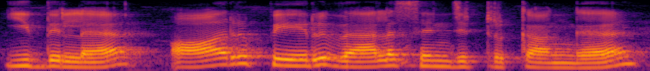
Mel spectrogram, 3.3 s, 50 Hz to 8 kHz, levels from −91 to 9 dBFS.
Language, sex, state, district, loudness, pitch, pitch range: Tamil, female, Tamil Nadu, Nilgiris, -13 LUFS, 185 Hz, 165-210 Hz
